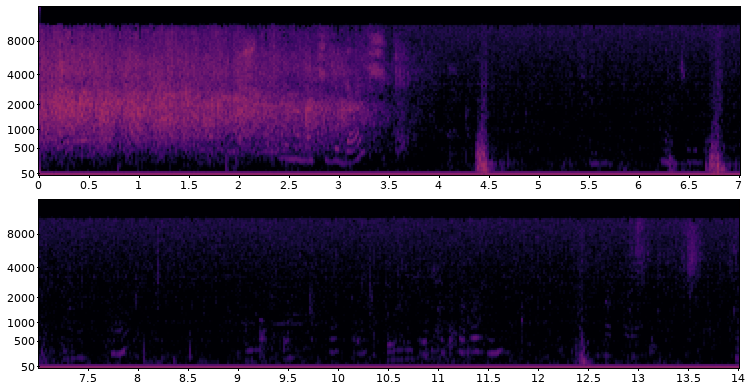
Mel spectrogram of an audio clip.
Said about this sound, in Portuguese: Uma salva de palmas aí, Senhor, para eles. Aleluia.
